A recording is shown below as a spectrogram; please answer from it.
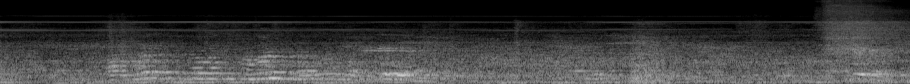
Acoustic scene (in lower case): subway station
